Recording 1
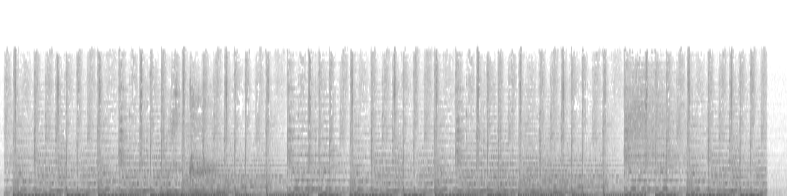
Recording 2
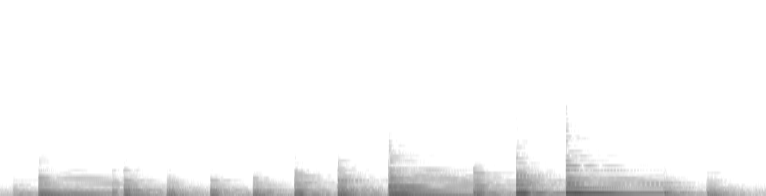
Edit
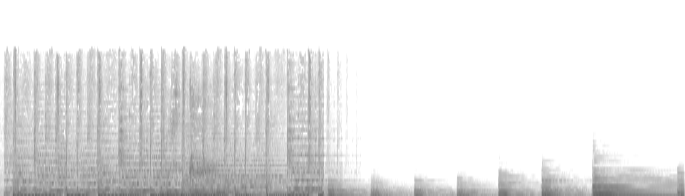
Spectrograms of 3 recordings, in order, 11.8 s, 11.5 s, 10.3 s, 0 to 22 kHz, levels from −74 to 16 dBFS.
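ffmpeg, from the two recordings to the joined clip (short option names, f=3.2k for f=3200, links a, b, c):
-filter_complex "[0:a]apad=whole_dur=10.28,atrim=end=10.28,atrim=end=4.862[a];[1:a]atrim=start=1.798:end=7.22[b];[a][b]acrossfade=d=0.004:c1=hsin:c2=hsin,asplit=2[c][d];[d]afade=t=in:st=4.52:d=0.01,afade=t=out:st=4.86:d=0.01,aecho=0:1:280|560|840:0.16788|0.0503641|0.0151092[e];[c][e]amix=inputs=2:normalize=0"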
